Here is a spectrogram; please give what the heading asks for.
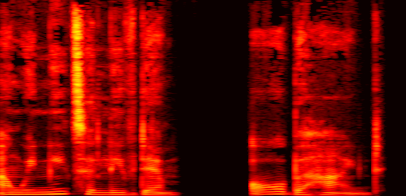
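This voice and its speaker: A woman's voice: sits low, slow pace, gravelly, a little mellow, no echo, studio quality. A woman with a Nigerian accent hosting a podcast, chatting casually and talking straight to her listeners. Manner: chatty, addresses listeners directly. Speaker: podcast host.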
